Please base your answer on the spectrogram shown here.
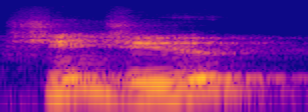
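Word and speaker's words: Hsinchu: pronounced Jie the third one in English is pronounced Shinju and the fourth one in English is pronounced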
